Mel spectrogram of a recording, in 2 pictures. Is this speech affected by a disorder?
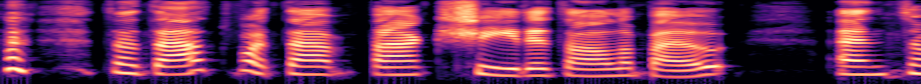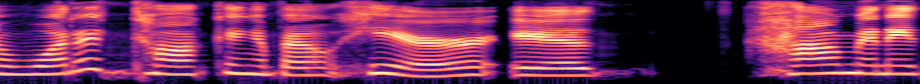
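Yes: profound hearing loss, congenital, bilateral; congenital profound hearing loss both ears.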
